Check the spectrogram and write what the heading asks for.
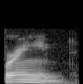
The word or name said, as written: brained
